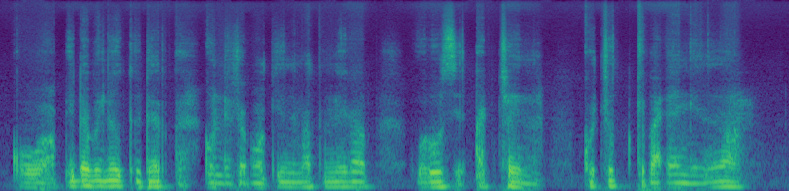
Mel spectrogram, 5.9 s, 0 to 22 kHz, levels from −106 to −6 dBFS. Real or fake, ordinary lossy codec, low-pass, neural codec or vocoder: fake; none; none; codec, 44.1 kHz, 2.6 kbps, DAC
